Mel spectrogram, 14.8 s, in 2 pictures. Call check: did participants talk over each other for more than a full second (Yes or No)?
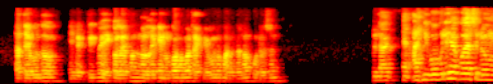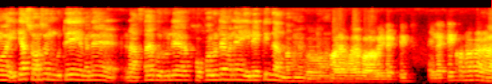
No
